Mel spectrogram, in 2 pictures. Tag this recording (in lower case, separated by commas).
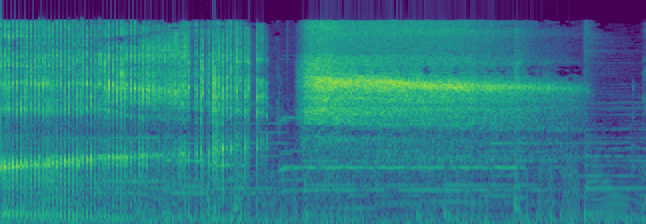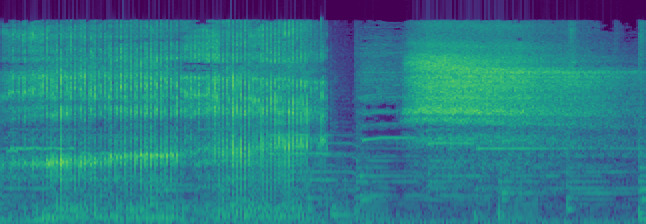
music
